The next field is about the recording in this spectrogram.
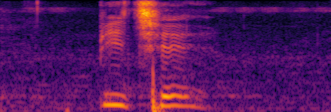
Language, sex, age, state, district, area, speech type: Hindi, female, 60+, Bihar, Madhepura, rural, read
